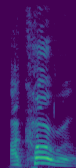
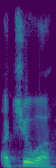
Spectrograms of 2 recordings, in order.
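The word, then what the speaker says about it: Achiuwa: We got Precious Akoru. Is that how you say his last name? No, not at all. It's Precious Achua. Achua. Jesus Christ. What was I saying? I got Achua going here, the forward center from Memphis.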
